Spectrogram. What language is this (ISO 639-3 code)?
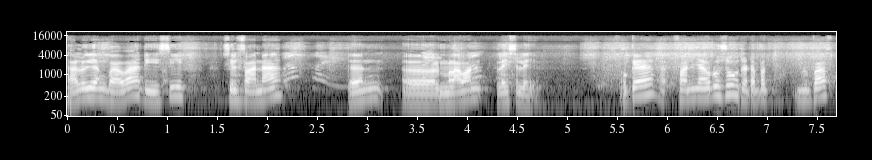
ind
